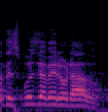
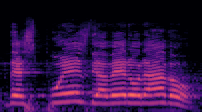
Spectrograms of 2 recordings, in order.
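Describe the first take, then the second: First: Said in the usual way. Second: Louder, slow, stressing "Después de haber orado"; emphatic verse reading. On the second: Shown as a demonstration. Pastor reading the verse for the congregation to repeat, emphatic and slow.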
